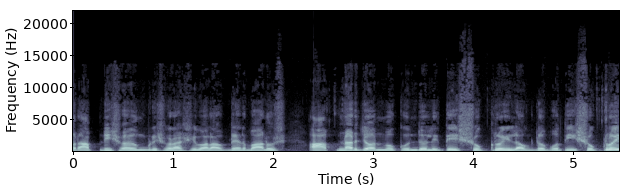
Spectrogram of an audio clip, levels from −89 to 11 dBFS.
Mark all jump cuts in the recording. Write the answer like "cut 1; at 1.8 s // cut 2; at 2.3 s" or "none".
none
